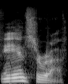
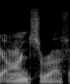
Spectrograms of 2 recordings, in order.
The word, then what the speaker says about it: Ansaroff: Nina Ansaroff. Ansaroff. That's right. I was going to say Arnsaroff.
